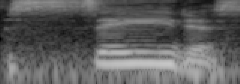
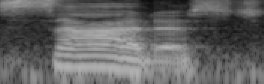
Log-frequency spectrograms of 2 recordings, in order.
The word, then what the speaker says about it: sadist: what you're talking about that's sadist not saddest you know charles wallace said and giggled again lots of people don't pronounce it correctly well i don't care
